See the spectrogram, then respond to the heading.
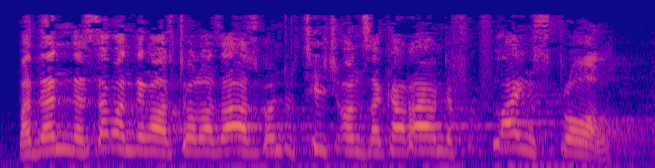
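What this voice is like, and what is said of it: Thick Xhosa accent. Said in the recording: “I have quite a thick Xhosa accent”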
